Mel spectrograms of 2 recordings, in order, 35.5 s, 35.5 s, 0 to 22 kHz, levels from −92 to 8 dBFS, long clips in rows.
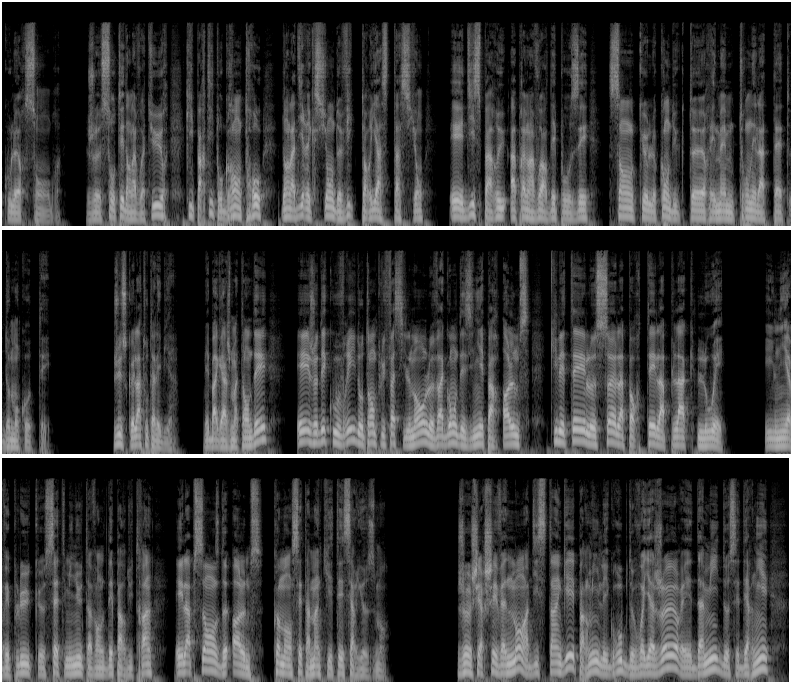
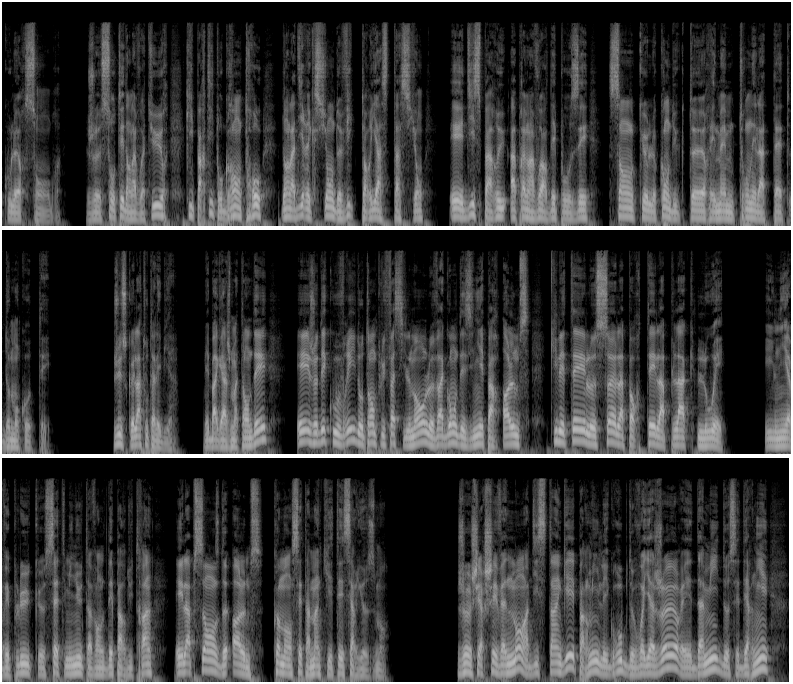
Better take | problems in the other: neither | none

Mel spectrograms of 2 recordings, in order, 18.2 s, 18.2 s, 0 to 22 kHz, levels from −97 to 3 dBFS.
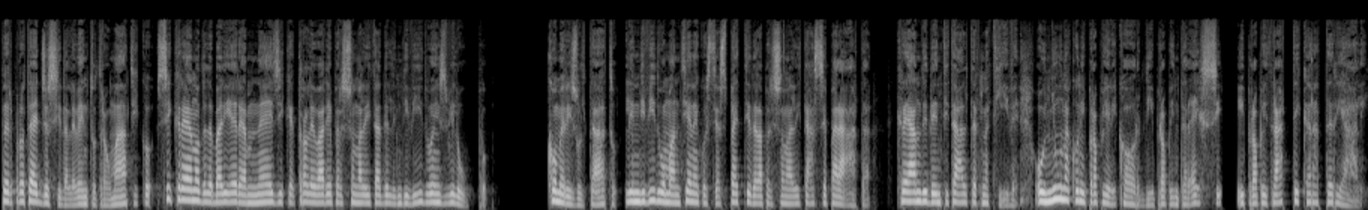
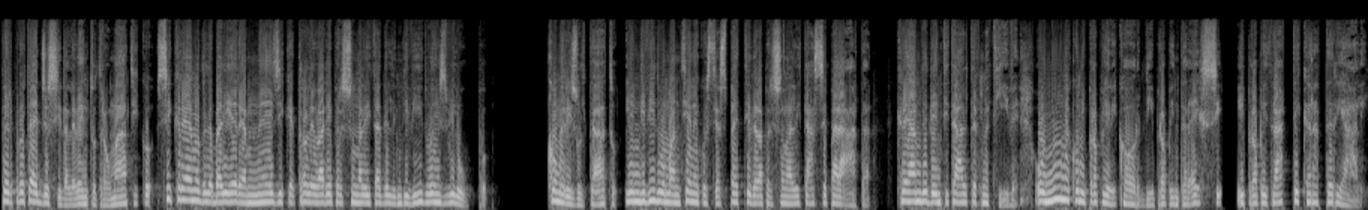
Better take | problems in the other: first | distortion; heavy; 11% of the sound clipped

